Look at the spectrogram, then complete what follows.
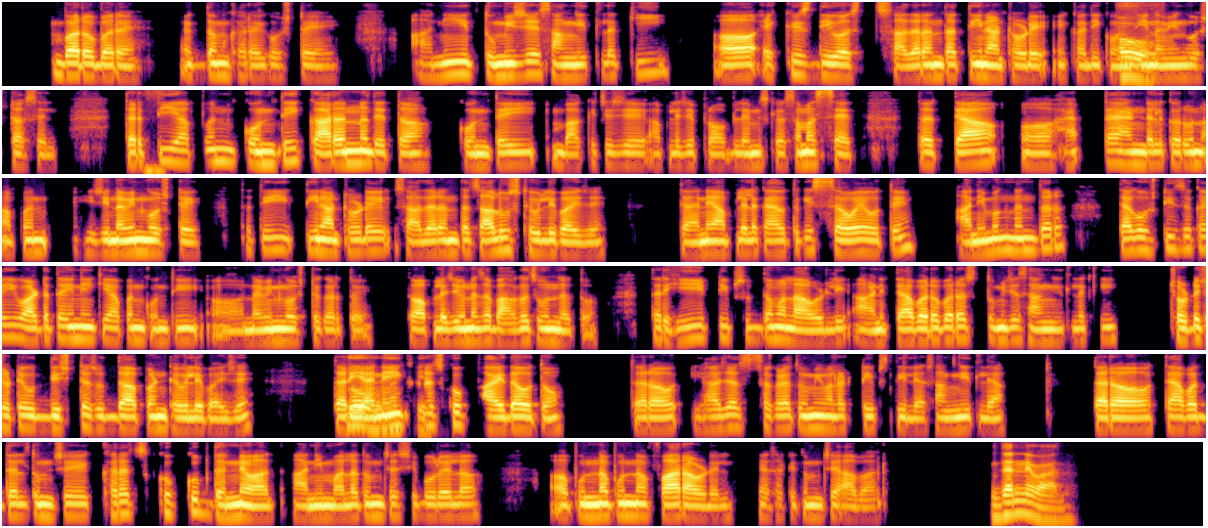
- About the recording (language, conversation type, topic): Marathi, podcast, स्वतःहून काहीतरी शिकायला सुरुवात कशी करावी?
- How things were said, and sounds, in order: other background noise; in English: "हँडल"; tapping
